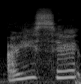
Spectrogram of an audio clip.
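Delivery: lightly voiced stunned instructor; mock incredulous.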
